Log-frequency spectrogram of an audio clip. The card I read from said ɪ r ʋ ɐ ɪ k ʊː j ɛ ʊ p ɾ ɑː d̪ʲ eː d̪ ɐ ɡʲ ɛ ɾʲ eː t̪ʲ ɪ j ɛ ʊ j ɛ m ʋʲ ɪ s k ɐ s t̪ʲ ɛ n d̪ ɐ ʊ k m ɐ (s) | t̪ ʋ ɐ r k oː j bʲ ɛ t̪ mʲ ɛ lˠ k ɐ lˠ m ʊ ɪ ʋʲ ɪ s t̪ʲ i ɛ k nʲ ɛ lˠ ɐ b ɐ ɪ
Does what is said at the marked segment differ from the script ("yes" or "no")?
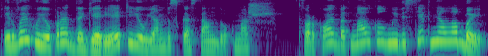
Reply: yes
